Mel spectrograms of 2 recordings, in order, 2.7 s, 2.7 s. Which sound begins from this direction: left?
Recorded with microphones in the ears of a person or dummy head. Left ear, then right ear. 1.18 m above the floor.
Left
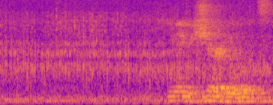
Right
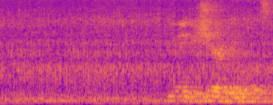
A man speaking, at 1.7 s.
